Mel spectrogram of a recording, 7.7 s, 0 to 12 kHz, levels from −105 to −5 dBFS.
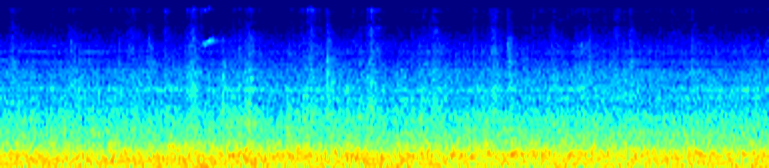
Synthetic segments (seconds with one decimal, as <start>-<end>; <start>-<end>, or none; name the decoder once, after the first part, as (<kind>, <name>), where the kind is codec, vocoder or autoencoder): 3.9-4.5 (vocoder, Vocos)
